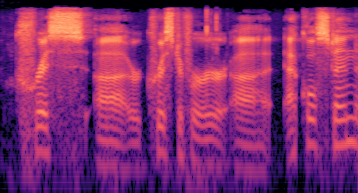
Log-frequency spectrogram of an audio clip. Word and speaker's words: Christopher Eccleston: And the reason I kept watching is because I knew Christopher Eccleston.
